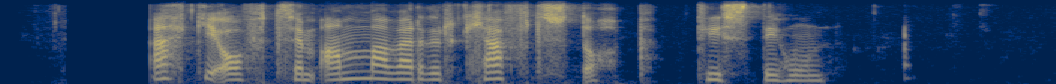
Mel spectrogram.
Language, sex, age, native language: Icelandic, female, 20-29, Icelandic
